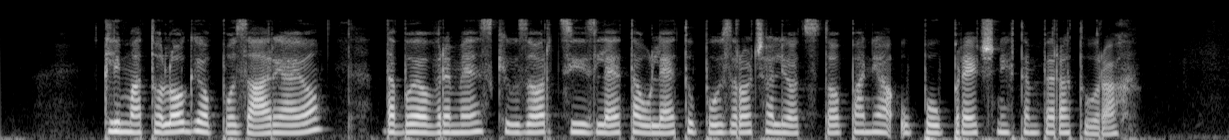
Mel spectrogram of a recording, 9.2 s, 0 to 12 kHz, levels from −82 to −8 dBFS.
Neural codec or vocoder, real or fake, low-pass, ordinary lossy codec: none; real; 7.2 kHz; MP3, 96 kbps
